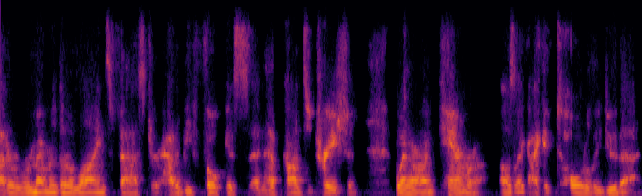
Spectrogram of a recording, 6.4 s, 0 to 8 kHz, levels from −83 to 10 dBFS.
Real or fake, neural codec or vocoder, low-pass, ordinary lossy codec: fake; codec, 44.1 kHz, 7.8 kbps, Pupu-Codec; 7.2 kHz; Opus, 16 kbps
